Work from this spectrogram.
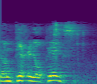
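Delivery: clumsy, bad put-on Russian accent. Working out a socket size in Imperial, attempted Russian accent. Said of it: "I tried to be Russian again".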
